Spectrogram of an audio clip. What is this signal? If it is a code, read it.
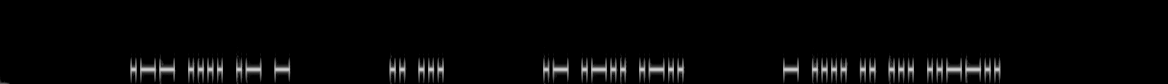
Morse code, heard as a keyed tone, about 25 wpm, 700 Hz. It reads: WHAT IS ALL THIS?
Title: 3x Word-Spacing - Sentences from Top 100 Words - 25wpm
